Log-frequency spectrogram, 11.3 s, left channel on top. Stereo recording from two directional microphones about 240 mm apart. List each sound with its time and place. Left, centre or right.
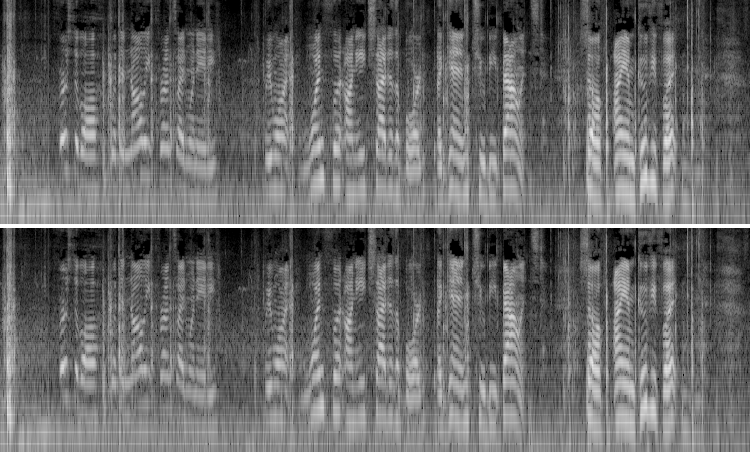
0.0 s vehicle: centre
1.6 s speech: centre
